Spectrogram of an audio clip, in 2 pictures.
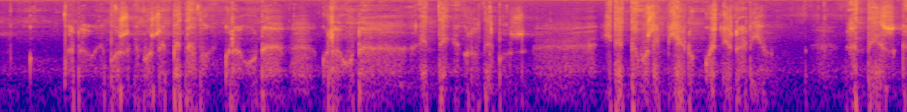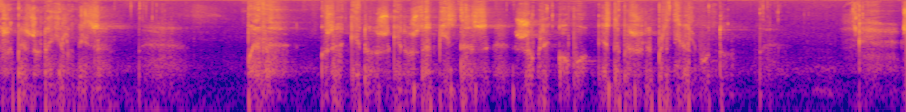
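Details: Man with the neurological disease dystonia, which in his case impairs control of his neck movements and can affect other body parts; he speaks without voice tone, in a whisper: whispered voice (aphonia) due to dystonia.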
